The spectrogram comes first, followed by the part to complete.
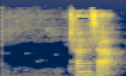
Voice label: "천사" Korean; pronunciation

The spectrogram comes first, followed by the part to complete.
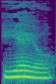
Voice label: "이에요" Korean; pronunciation

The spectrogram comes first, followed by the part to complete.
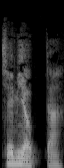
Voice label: "재미없다" Korean; pronunciation

